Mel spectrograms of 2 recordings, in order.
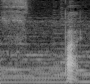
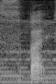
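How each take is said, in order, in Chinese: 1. 这个词有一个短暂的停顿。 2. 这个词读起来没有停顿。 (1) "它中间有一个慢的停顿顿音" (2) "不是spy"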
